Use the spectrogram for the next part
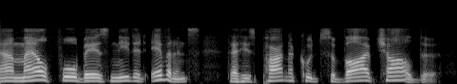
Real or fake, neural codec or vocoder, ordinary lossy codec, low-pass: fake; codec, 16 kHz in and 24 kHz out, 0.9 kbps, LongCat-Audio-Codec, four codebook decoder; AAC, 48 kbps; 5.4 kHz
